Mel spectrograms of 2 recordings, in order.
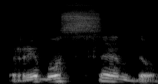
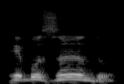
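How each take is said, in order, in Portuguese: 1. O s entre vogais soa à espanhola. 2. O s entre vogais soa à portuguesa.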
